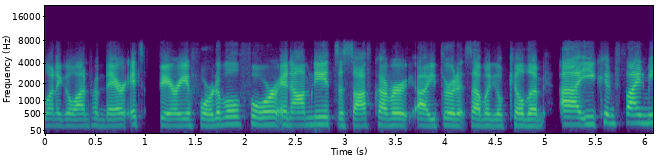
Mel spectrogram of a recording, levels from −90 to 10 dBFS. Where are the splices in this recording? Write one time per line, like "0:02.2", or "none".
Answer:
0:01.0
0:05.0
